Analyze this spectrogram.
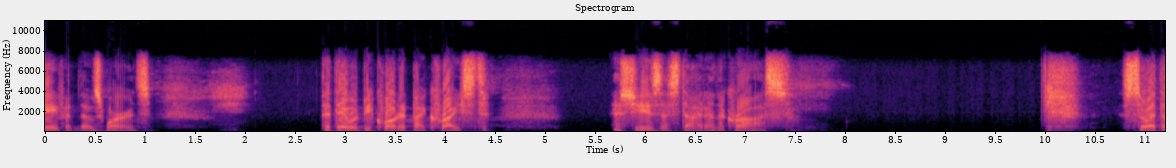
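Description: An older man speaks with feeling into a microphone, in a slightly echoing room.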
